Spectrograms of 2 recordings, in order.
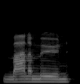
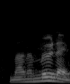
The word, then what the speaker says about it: Manamune: You go like Mana Moon is as opposed... Manamune, we are on the Japanese cast, we will Sure. pronounce it appropriately.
